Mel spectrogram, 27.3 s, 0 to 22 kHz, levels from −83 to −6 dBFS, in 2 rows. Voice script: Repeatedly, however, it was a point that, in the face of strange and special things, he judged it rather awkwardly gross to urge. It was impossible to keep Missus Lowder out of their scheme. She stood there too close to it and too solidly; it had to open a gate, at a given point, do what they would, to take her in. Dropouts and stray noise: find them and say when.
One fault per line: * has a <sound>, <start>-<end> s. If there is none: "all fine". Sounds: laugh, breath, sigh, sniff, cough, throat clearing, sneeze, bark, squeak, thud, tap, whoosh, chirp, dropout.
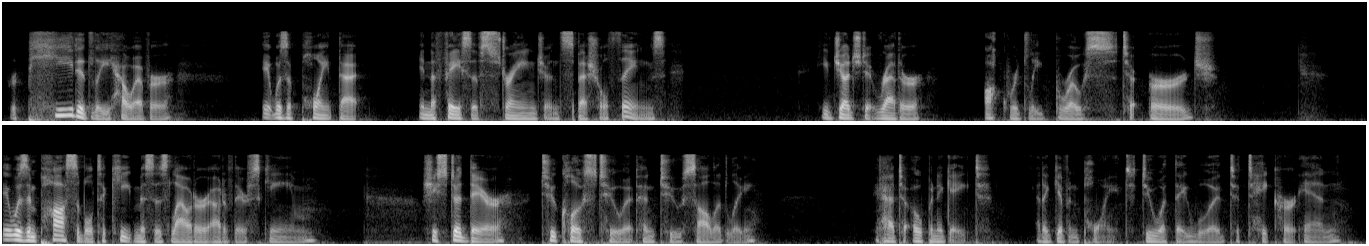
all fine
